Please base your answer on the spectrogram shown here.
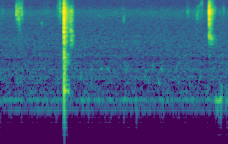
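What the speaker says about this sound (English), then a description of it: "we're just going to take our scissors and we're going to trim it out" Scissors trim the edge of a duct tape headband craft: two sharp, close snips about two seconds apart, with quiet rustling in between.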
